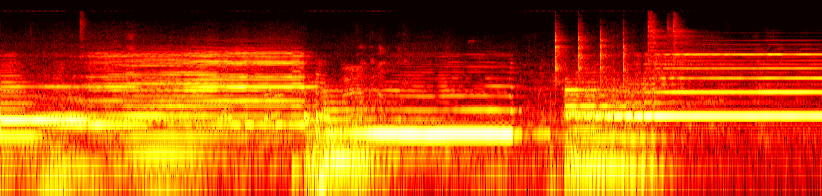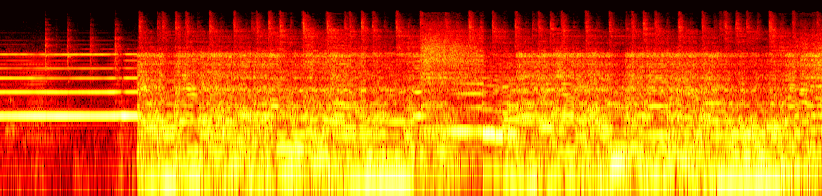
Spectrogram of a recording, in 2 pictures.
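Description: Live punk-rock band: electric guitar playing held, ringing chords and notes, with a short break about eight seconds in. The full band with drums comes in about fourteen seconds in.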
